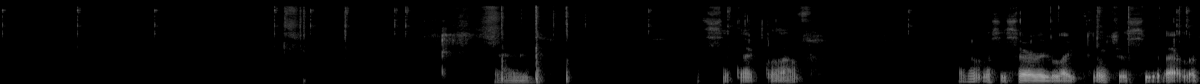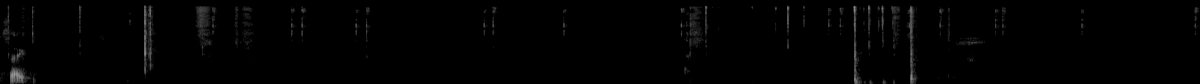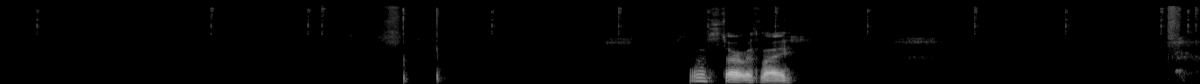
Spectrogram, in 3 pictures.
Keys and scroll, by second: 3.1 space, 3.6 space, 5.1 b, 11.3-13.8 typing, 19.6 2, 20.6 2, 21.1 space, 28.1 b.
